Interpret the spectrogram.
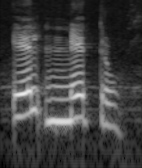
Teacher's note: No espanhol, a gente já diria el metro, a sílaba forte deixa de ser a última, como no português, e passa a ser a penúltima no espanhol. Por isso que a gente diz el metro e não el metrô, como no português é el metro em espanhol. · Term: heterotônico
